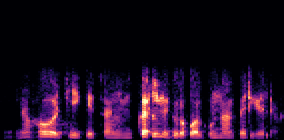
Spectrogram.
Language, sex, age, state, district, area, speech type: Marathi, male, 18-30, Maharashtra, Ahmednagar, urban, conversation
